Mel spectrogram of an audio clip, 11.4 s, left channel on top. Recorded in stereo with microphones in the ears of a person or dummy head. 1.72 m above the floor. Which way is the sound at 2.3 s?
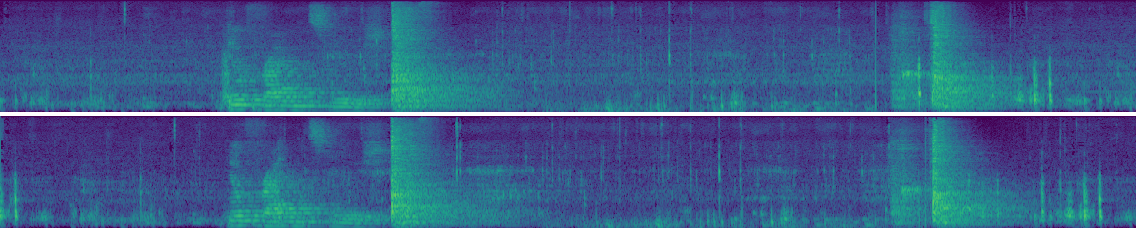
60° right (ahead or behind).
